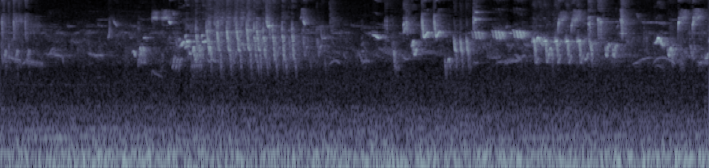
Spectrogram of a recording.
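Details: Common nightingale delivering a rich song of rapid trills, clicking series and clear whistled notes in varied phrases, with a low steady background hum.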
